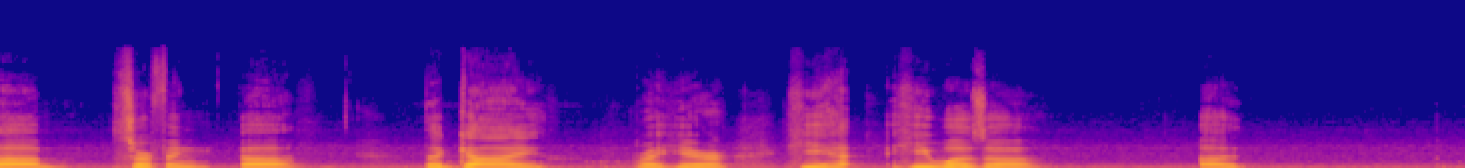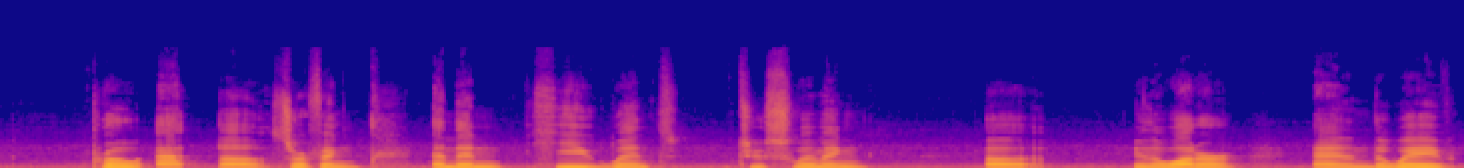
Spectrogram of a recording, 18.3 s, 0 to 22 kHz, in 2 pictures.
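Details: Adult man with Broca's aphasia and word-finding difficulty from a stroke during heart surgery in 2007, about 10 years earlier; hospitalized two months, then OT, PT and speech therapy.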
